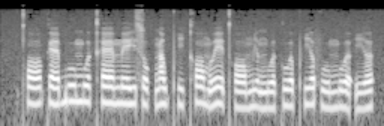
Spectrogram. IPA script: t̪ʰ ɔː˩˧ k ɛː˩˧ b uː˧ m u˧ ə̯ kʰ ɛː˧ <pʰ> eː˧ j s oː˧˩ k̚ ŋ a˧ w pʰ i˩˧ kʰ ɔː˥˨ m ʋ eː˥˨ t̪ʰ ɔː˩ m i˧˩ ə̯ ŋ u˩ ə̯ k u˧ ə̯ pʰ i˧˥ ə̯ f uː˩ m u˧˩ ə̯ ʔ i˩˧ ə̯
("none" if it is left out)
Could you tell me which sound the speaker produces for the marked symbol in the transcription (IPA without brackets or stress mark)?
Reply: m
